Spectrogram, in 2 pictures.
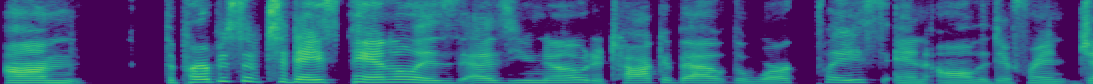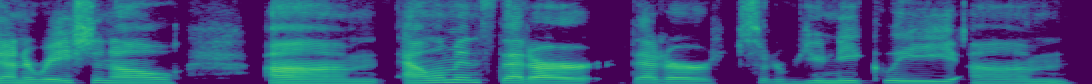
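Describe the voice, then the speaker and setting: A woman in her late fifties moderates a webinar panel in a conversational way. Her voice is clear and smooth, slightly on the low side, with a dry, close sound. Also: fairly even intonation, moderate pace, no echo.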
